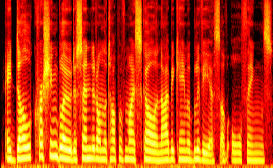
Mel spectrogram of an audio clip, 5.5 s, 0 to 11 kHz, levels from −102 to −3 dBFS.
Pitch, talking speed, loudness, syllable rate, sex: 175 Hz, 200 wpm, -18 LUFS, 4.8 syllables/s, female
